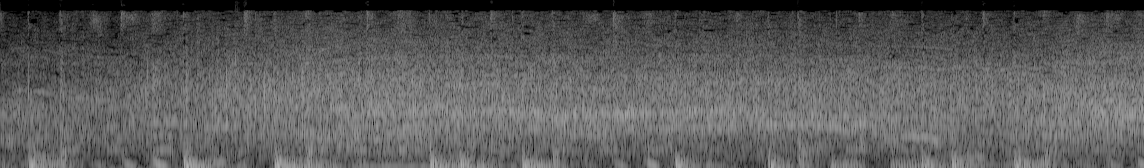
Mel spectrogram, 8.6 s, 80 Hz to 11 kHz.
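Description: An audience at the Miss America pageant cheers and applauds in a dense, steady roar that holds at a loud level for nearly nine seconds, with indistinct voices mixed into the noise, as contestant Miss Utah does at least 10 full military push-ups.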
